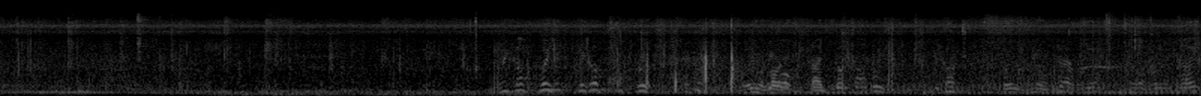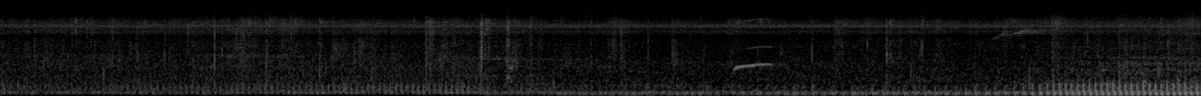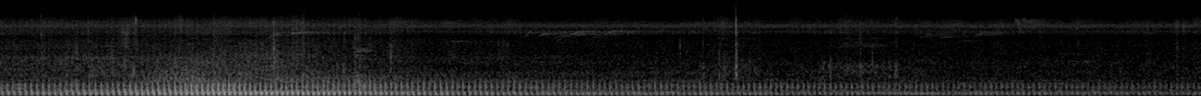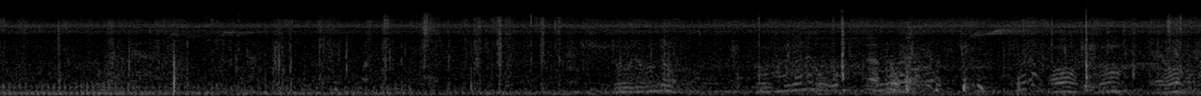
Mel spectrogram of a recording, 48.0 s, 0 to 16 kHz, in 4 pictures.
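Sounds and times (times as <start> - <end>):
vehicle engine passing by: 22.2 - 36.2.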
